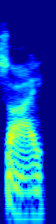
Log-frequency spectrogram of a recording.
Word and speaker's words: psi: a Greek letter Sai it's spelled PSI but pronounced Sai it stands for psychic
